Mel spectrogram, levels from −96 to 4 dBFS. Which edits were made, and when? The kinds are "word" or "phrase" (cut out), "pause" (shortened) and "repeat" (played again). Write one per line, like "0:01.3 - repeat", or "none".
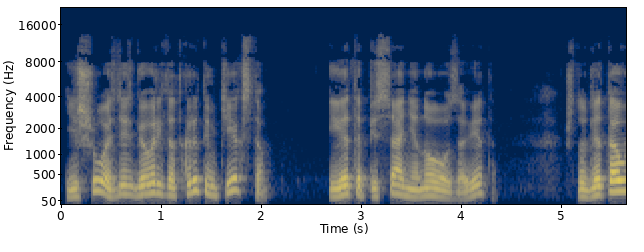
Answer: none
